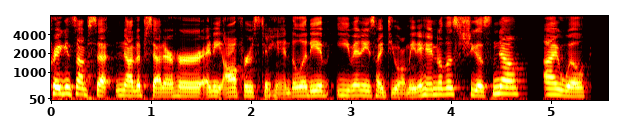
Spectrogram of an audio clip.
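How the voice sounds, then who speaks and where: A woman speaks at a very fast pace with hardly any pauses. Her fairly low-pitched voice has an animated tone. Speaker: podcast co-host. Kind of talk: casual chat. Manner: animated, laughs often.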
